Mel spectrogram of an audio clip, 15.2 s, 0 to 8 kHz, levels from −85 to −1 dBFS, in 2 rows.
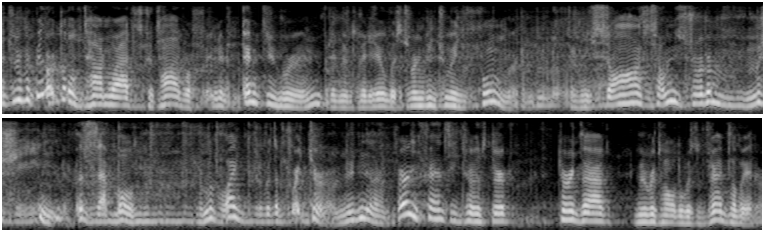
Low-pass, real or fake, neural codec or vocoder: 7.2 kHz; fake; autoencoder, 22.05 kHz, a latent of 192 numbers a frame, VITS, trained on one speaker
